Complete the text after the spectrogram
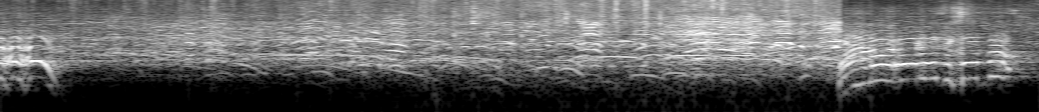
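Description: A crowd of men and women shouts and cheers outdoors.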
